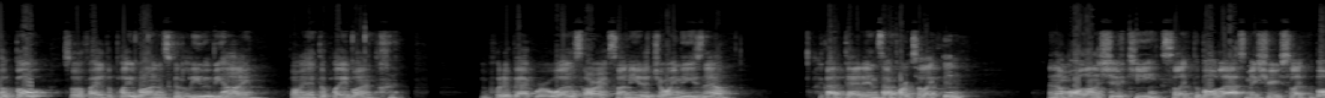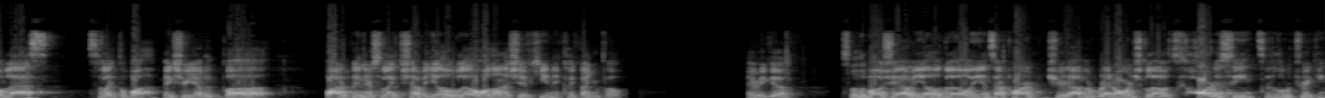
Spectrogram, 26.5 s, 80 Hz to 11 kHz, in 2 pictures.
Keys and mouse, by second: 1.2 click, 3.6 click, 4.1 click, 6.6-7.8 middle drag, 10.2 middle click, 19.3 shift+click, 21.6 middle click, 23.3-25.8 middle drag.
